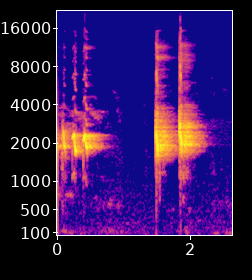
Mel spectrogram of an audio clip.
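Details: Sooty-headed bulbul in a fighting-style song used to lure other bulbuls into singing: a short bubbly run of warbled notes, a pause, then two loud, rich, slurred phrases.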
